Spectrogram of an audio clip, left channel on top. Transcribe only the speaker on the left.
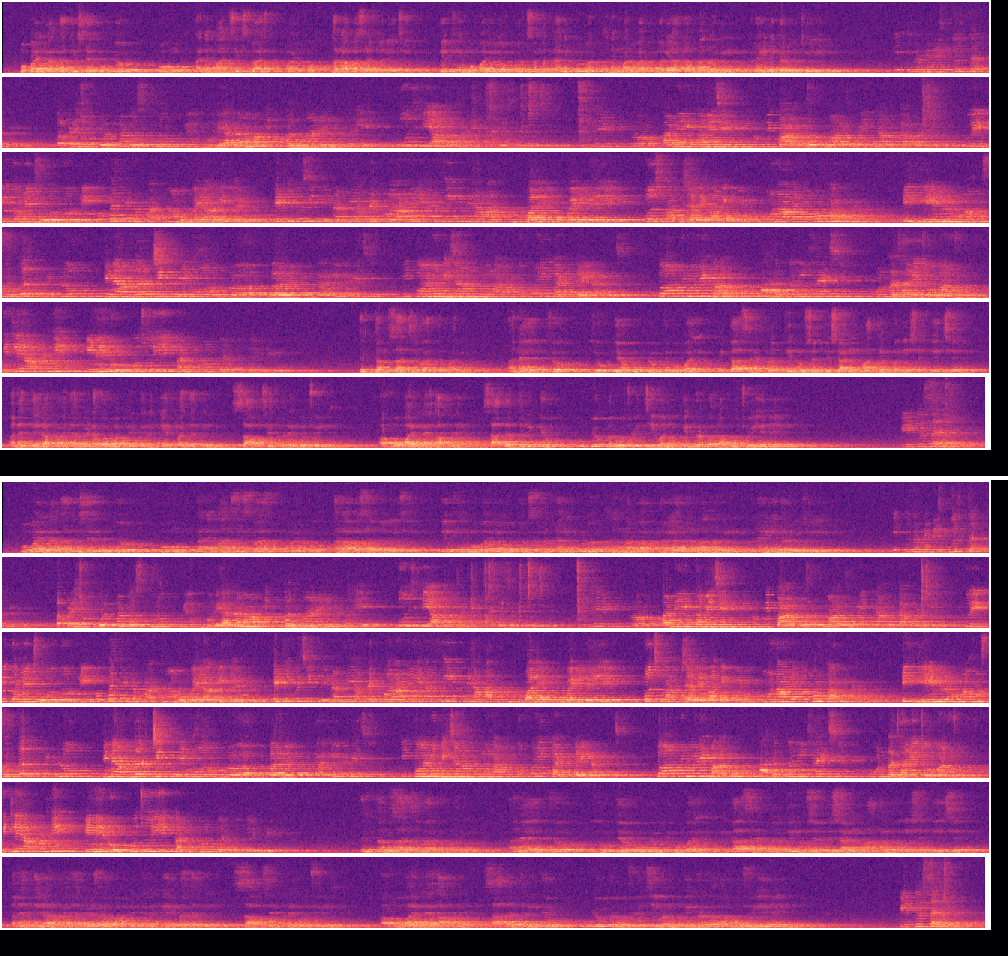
મોબાઈલનો અતિશય ઉપયોગ ઊંઘ અને માનસિક સ્વાસ્થ્ય પર પણ ખરાબ અસર કરે છે તેથી મોબાઈલ નો ઉપયોગ સમજદારીપૂર્વક અને મર્યાદામાં ર રહીને કરવી જોઈએ
એકદમ સાચી વાત તમારી અને જો યોગ્ય ઉપયોગથી મોબાઈલ વિકાસ અને પ્રગતિનું શક્તિશાળી માધ્યમ બની શકે છે અને તેના ફાયદા મેળવવા માટે તેના ગેરફાયદાથી સાવચેત રહેવું જોઈએ આ મોબાઈલ ને આપણે સાધન તરીકે ઉપયોગ કરવો જોઈએ જીવનનું કેન્દ્ર બનાવવું જોઈએ નહીં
